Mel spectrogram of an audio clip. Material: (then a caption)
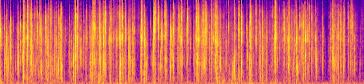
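Plastic. A small sealed plastic Nanoblock package bag holding loose plastic blocks is flexed and crinkled in both hands, and the blocks rattle inside. A dense, continuous stream of short, sharp, bright crackles and clicks fills about seven seconds, with almost no low end and no ringing between bursts.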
